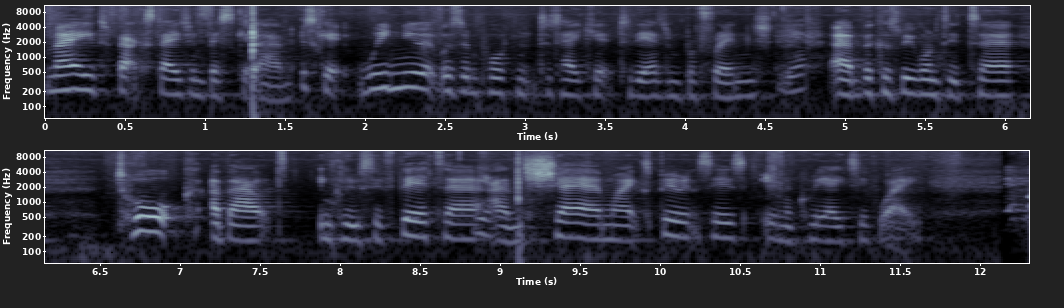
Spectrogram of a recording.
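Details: Vocal tic from Tourette syndrome in an adult woman, with the tic word 'biscuit' repeated within her speech during a real interview.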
